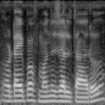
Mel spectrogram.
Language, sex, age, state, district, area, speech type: Telugu, male, 18-30, Telangana, Ranga Reddy, urban, spontaneous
